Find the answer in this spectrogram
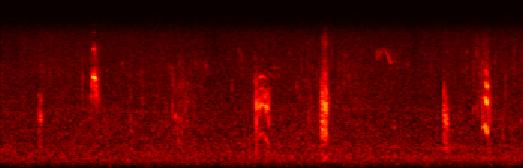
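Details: At Lago San Pablo, Otavalo, in Ecuador's Imbabura highlands, an Andean coot gives short, sharp, clipped calls spaced irregularly a second or more apart, some doubled, over a constant wash of lake ambience.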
